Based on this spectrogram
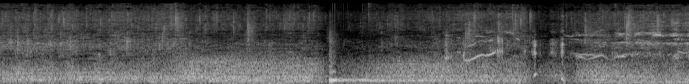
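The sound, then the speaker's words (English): Steady rain pours down in a dense, continuous hiss, fairly loud, with a brief thump partway through and a few faint high squeaks near the end. No one speaks. “It's raining right now.”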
